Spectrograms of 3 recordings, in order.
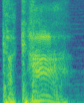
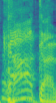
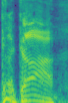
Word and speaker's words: Kaká: That's Kaka. That's not Kaka. That's Kaka. He's got the little accent on the second syllable.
